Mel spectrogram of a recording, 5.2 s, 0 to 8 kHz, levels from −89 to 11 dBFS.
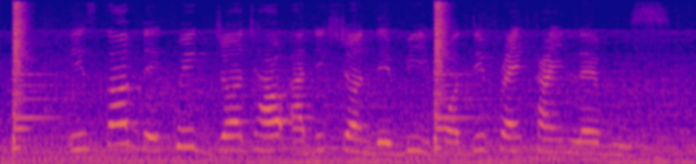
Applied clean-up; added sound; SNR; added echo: none; Engine / Boat, Water vehicle + Snare drum; 4 dB; none.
